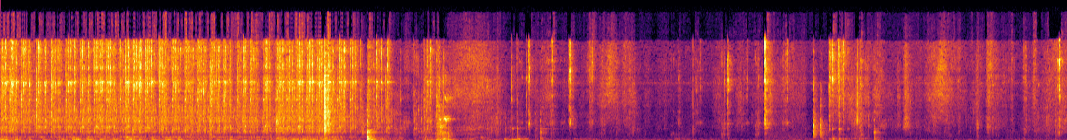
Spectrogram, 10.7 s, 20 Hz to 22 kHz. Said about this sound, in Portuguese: E vou novamente costurar com 1 centímetro.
